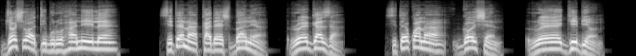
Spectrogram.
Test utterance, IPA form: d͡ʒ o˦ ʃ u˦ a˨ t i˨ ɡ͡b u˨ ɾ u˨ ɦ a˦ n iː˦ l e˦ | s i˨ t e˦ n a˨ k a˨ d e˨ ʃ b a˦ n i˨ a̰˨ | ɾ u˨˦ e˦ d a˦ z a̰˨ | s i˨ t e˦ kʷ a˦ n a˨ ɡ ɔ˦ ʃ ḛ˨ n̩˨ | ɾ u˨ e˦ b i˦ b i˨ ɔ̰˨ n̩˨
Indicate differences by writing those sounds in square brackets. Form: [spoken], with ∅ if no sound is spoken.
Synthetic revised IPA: d͡ʒ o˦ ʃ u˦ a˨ t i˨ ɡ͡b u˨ ɾ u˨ ɦ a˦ n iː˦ l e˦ | s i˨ t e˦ n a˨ k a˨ d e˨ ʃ b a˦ n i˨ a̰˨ | ɾ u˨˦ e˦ [ɡ] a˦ z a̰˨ | s i˨ t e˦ kʷ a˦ n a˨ ɡ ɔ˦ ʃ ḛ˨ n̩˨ | ɾ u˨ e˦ [ɡ] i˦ b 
